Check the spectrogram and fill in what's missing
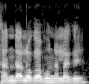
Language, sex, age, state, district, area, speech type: Assamese, female, 60+, Assam, Golaghat, rural, spontaneous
